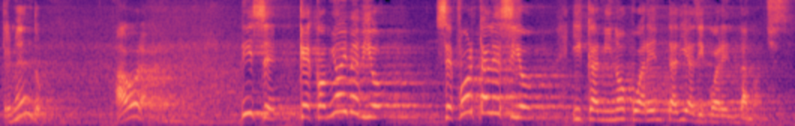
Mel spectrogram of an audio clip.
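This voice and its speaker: A preacher with an Ecuadorian accent gives an emphatic sermon, swinging between loud outbursts and hushed asides. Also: male voice, very high-pitched, sing-song, slow, long pauses. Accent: Ecuadorian Spanish. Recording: echoey hall with long reverb and faint noise.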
